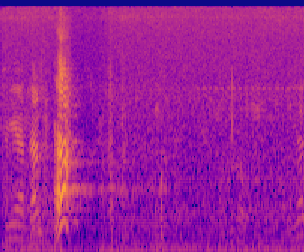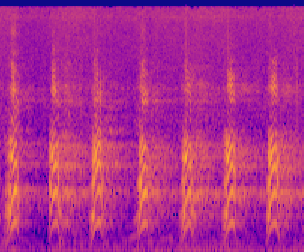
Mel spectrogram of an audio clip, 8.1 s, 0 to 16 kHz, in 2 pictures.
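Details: In Horlivka heat on 26 July 2020, the dog Tashik barks during training: one bark, a quiet pause of about three seconds, then a regular series of sharp barks spaced roughly half a second apart.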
